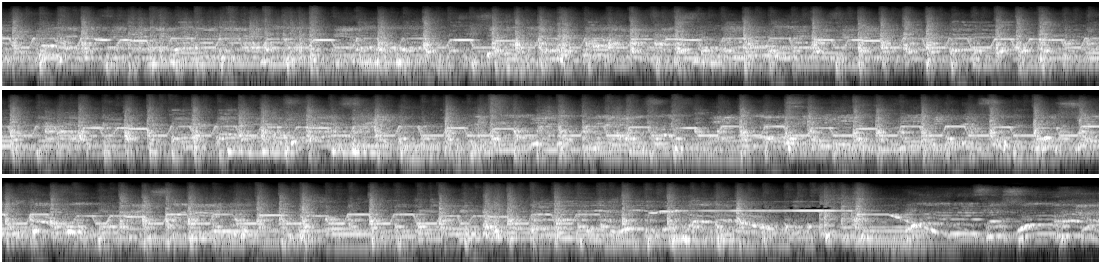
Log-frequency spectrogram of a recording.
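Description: A live band playing loud dance music: a busy melodic lead line moving in quick notes over a steady drum beat, with electric guitar.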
